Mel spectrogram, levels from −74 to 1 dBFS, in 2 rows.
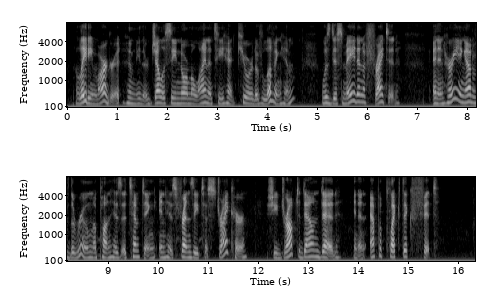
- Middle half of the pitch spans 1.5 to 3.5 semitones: Yes, average, 3.2 semitones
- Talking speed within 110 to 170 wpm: Yes, average, 145 wpm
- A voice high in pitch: Yes, high, 195 Hz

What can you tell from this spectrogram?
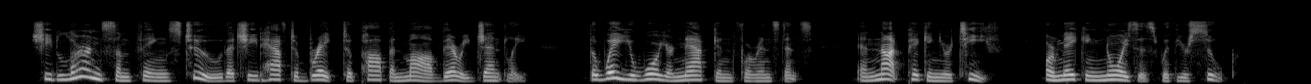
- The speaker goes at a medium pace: Yes, average, 160 wpm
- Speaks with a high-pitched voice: Yes, high, 195 Hz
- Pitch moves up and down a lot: No, average, 4.8 semitones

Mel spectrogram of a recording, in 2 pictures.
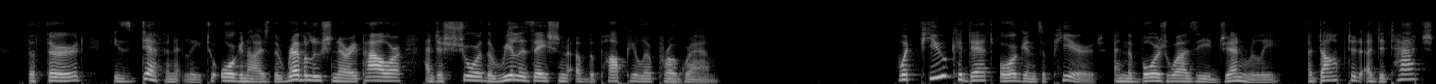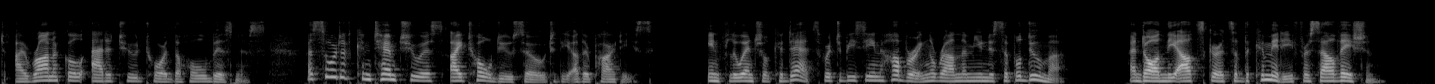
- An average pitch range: Yes, average, 4.9 semitones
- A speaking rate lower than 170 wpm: Yes, slow, 135 wpm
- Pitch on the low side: No, medium, 155 Hz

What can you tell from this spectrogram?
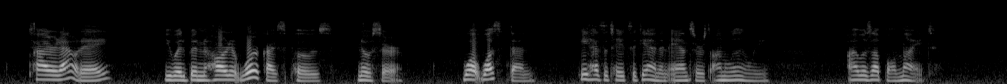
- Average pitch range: Yes, average, 3.4 semitones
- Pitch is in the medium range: No, high, 195 Hz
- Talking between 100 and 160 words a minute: No, average, 190 wpm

